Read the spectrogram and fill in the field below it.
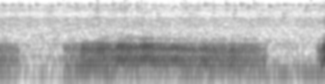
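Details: Hungry cat yowling for food: one sustained, low, moaning cry of over two seconds with a steady wavering tone, preceded and followed by brief softer calls.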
